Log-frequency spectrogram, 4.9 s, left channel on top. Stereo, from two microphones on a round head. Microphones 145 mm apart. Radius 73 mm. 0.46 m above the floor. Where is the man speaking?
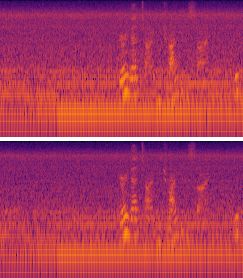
15° right (ahead or behind), 1.8 m; by 4.8 s 10° right (ahead or behind), 4 m.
